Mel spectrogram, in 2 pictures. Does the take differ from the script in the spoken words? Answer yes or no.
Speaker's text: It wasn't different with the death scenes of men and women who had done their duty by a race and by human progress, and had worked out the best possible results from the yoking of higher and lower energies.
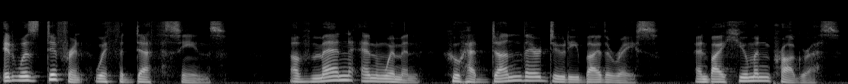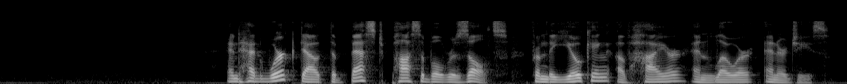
yes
